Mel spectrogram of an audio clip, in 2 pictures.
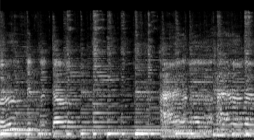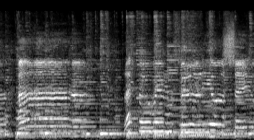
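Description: Instrumental break in a folk song: picked acoustic guitar, with a held melodic line over it.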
